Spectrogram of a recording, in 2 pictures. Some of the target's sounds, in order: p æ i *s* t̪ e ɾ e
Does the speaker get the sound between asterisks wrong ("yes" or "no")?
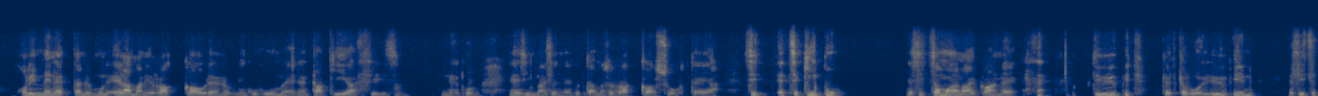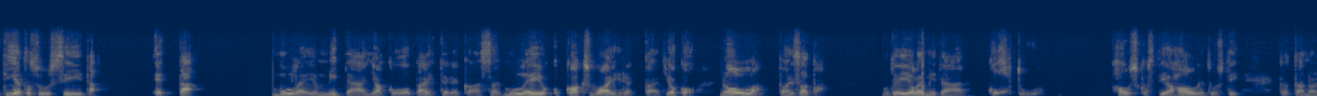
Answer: yes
